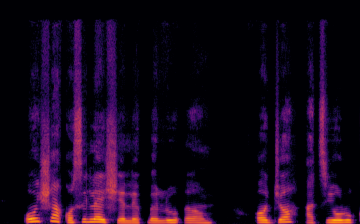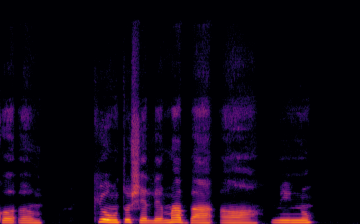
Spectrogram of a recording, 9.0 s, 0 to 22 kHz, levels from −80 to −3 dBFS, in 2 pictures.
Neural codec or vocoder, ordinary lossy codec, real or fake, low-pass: autoencoder, 48 kHz, 128 numbers a frame, DAC-VAE, trained on Japanese speech; none; fake; none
